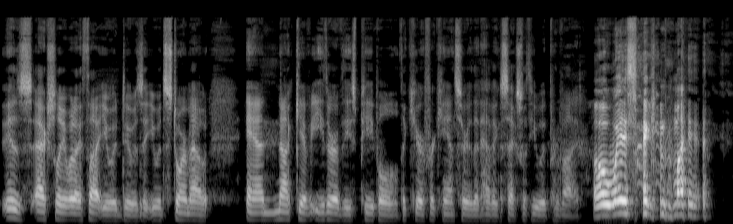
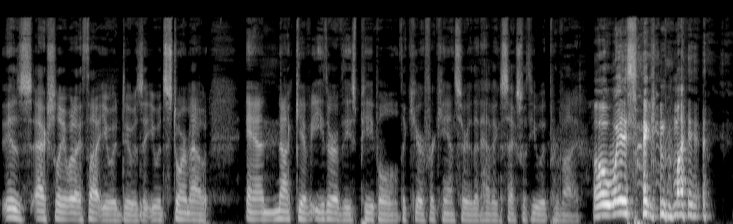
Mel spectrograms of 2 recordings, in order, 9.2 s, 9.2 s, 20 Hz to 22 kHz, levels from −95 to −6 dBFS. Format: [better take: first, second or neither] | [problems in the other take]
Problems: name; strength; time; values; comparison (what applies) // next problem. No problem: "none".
second | thin; very; fading below 450 Hz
